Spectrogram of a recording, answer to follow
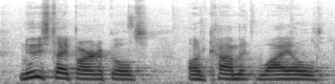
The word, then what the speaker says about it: Wild: type articles on comet wild 2 and that's that's how I pronounce it supposedly it's a German guy it's so it's supposed to be pronounced billed to but I always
